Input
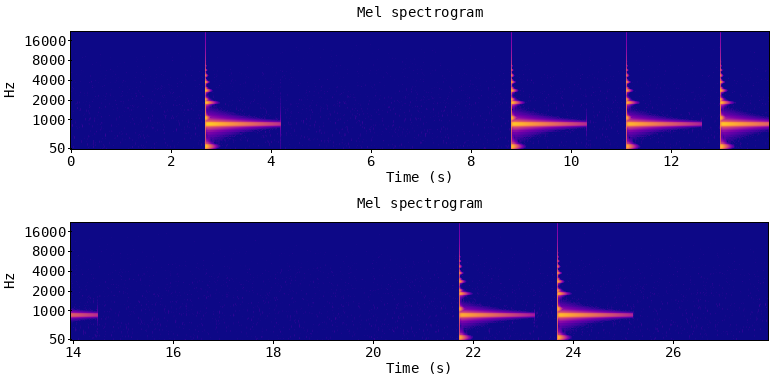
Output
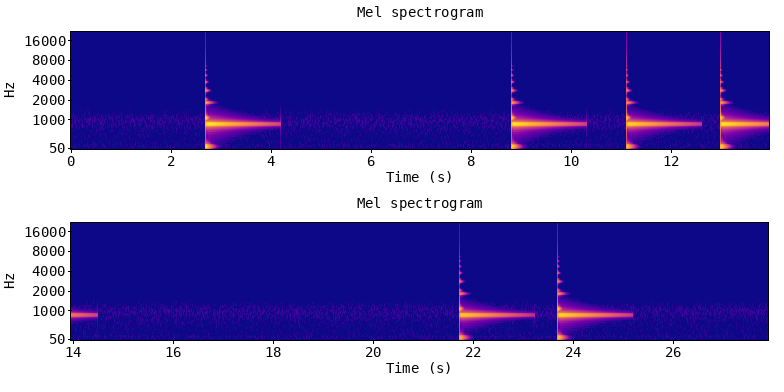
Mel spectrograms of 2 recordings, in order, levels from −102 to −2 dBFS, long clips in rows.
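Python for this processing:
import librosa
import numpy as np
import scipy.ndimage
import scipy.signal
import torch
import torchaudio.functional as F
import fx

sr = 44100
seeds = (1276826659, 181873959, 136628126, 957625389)

y = fx.graphic_eq_10(x, sr, hz=(125, 1000, 2000, 4000), db=(6, 10, -10, -10))
y = F.gain(torch.from_numpy(y), 1.0).numpy()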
